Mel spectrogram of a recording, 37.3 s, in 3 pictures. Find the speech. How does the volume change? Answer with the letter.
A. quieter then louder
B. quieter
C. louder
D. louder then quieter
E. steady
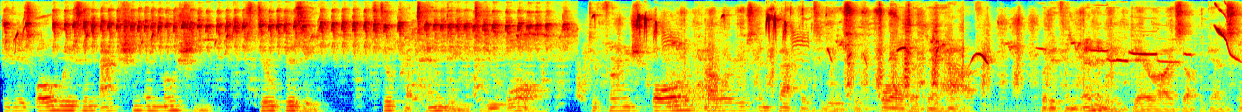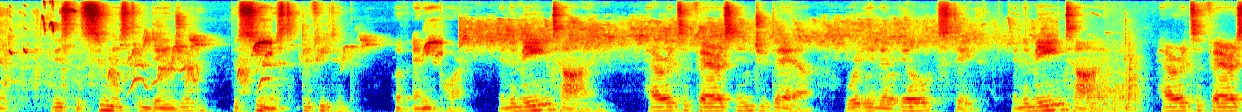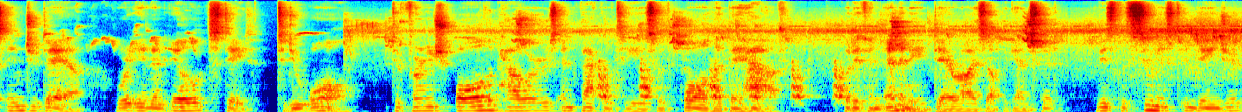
E.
